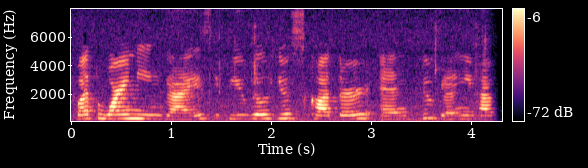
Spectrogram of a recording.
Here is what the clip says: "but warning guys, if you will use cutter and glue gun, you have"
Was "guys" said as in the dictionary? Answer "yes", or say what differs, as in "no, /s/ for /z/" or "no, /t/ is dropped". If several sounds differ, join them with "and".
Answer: no, /s/ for /z/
